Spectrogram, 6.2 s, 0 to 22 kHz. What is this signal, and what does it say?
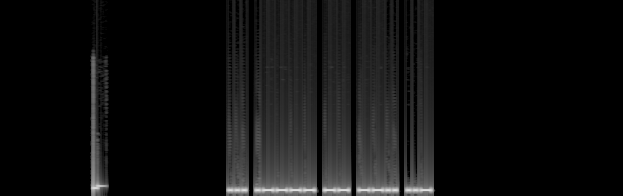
Morse code, heard as a keyed tone, about 36 wpm, 700 Hz. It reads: S1MZU
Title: Code Groups - 5 Letter:Numbers - 35wpm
